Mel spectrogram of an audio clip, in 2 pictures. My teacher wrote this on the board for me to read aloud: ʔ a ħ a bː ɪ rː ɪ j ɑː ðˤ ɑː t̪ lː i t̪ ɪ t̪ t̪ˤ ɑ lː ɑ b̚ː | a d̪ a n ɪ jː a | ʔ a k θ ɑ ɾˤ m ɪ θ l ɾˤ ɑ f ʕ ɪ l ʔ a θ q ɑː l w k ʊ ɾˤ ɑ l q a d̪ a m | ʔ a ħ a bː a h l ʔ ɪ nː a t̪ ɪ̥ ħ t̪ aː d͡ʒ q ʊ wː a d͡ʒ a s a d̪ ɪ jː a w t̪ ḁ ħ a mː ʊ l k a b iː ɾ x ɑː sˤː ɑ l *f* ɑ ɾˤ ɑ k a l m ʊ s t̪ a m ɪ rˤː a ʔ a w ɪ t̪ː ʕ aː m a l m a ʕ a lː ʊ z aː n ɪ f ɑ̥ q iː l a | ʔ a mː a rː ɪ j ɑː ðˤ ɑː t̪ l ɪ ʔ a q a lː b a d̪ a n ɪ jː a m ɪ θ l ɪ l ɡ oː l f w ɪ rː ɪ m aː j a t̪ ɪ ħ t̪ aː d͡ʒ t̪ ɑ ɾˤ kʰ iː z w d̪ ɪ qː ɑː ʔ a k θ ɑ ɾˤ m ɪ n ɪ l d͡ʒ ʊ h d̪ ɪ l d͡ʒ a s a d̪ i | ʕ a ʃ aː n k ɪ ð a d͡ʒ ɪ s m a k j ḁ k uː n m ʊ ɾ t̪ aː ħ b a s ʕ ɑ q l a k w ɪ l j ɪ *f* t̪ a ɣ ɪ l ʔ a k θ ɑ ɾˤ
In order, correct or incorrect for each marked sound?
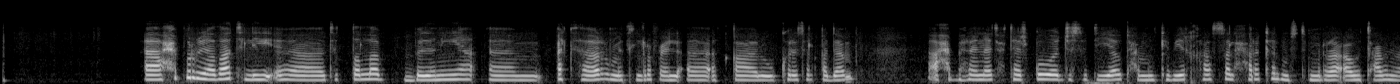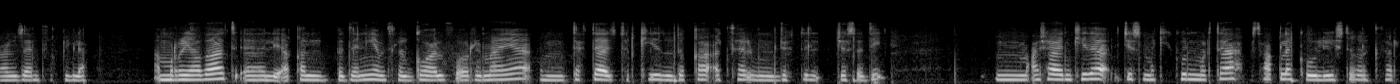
incorrect, incorrect

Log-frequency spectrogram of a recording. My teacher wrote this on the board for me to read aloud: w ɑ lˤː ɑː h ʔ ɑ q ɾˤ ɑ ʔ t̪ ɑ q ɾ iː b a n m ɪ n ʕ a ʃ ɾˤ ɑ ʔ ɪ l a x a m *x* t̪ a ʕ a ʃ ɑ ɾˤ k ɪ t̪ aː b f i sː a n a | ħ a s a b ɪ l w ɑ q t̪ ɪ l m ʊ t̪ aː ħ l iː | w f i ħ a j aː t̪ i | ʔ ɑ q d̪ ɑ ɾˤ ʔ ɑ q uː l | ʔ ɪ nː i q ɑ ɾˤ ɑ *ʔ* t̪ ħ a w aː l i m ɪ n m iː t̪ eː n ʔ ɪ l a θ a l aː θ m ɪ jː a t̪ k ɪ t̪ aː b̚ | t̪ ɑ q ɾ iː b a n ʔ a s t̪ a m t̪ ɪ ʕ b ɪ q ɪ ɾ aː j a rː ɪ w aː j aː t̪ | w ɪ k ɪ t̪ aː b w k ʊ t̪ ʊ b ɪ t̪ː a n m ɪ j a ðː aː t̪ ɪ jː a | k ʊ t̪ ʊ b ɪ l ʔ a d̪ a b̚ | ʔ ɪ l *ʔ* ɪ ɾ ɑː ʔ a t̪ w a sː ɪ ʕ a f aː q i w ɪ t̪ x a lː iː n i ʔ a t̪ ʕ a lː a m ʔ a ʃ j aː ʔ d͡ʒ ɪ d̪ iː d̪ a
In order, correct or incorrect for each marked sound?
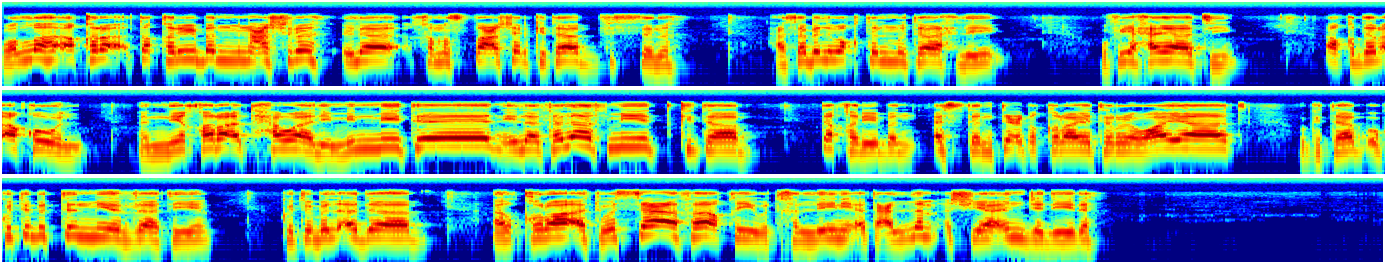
incorrect, correct, incorrect

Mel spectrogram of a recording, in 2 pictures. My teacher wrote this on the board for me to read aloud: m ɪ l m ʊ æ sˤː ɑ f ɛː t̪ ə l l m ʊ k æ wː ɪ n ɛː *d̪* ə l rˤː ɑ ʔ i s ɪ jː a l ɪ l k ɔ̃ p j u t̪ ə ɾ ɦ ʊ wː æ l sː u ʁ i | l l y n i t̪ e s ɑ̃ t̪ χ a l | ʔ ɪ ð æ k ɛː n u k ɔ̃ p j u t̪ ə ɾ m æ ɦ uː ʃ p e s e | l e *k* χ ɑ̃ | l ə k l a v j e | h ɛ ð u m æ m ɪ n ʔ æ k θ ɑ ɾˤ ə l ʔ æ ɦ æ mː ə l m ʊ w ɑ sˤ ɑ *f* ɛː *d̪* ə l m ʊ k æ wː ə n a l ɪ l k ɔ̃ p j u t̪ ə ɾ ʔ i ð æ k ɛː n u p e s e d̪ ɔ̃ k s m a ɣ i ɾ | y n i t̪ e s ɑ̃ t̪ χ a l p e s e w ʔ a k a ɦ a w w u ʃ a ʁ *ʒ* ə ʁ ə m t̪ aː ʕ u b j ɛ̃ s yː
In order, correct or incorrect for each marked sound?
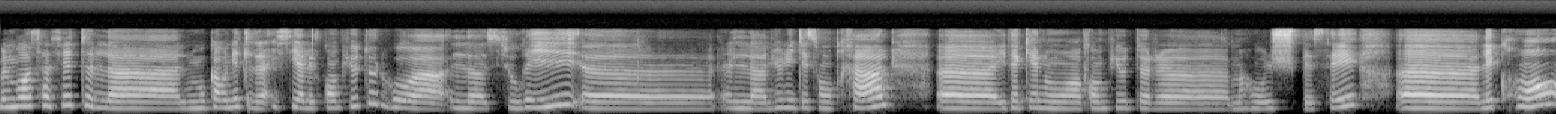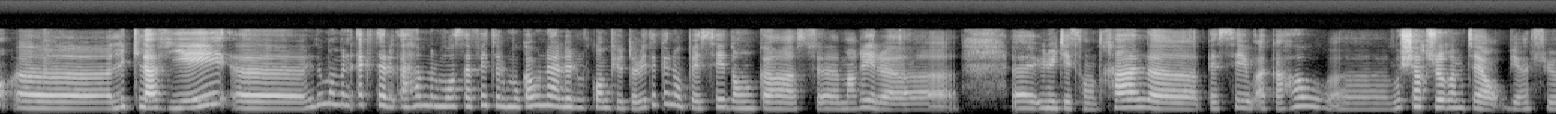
incorrect, correct, correct, incorrect, correct

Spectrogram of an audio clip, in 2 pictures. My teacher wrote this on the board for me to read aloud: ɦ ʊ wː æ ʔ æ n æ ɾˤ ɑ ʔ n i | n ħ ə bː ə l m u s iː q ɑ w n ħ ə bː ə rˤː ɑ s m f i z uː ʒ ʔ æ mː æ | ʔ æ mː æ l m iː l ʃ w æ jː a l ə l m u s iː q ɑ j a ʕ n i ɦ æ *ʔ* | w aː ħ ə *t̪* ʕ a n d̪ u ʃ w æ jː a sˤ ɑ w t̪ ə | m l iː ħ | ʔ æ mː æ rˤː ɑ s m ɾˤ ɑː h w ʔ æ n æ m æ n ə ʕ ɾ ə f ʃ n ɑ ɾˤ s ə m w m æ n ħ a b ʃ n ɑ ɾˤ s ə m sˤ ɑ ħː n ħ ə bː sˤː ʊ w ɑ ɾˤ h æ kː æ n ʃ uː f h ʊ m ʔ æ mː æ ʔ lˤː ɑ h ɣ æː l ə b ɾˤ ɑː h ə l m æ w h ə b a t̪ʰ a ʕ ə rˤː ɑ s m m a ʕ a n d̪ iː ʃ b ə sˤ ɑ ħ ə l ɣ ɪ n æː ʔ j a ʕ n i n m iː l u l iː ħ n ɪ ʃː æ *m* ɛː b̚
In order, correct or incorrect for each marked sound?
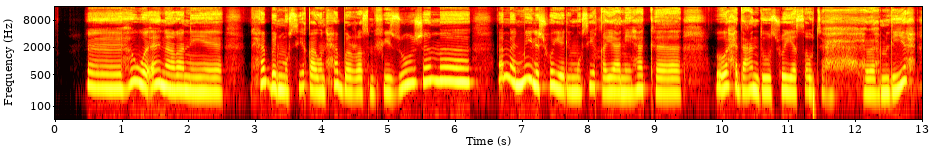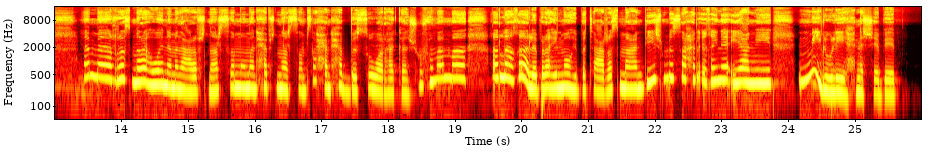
incorrect, incorrect, incorrect

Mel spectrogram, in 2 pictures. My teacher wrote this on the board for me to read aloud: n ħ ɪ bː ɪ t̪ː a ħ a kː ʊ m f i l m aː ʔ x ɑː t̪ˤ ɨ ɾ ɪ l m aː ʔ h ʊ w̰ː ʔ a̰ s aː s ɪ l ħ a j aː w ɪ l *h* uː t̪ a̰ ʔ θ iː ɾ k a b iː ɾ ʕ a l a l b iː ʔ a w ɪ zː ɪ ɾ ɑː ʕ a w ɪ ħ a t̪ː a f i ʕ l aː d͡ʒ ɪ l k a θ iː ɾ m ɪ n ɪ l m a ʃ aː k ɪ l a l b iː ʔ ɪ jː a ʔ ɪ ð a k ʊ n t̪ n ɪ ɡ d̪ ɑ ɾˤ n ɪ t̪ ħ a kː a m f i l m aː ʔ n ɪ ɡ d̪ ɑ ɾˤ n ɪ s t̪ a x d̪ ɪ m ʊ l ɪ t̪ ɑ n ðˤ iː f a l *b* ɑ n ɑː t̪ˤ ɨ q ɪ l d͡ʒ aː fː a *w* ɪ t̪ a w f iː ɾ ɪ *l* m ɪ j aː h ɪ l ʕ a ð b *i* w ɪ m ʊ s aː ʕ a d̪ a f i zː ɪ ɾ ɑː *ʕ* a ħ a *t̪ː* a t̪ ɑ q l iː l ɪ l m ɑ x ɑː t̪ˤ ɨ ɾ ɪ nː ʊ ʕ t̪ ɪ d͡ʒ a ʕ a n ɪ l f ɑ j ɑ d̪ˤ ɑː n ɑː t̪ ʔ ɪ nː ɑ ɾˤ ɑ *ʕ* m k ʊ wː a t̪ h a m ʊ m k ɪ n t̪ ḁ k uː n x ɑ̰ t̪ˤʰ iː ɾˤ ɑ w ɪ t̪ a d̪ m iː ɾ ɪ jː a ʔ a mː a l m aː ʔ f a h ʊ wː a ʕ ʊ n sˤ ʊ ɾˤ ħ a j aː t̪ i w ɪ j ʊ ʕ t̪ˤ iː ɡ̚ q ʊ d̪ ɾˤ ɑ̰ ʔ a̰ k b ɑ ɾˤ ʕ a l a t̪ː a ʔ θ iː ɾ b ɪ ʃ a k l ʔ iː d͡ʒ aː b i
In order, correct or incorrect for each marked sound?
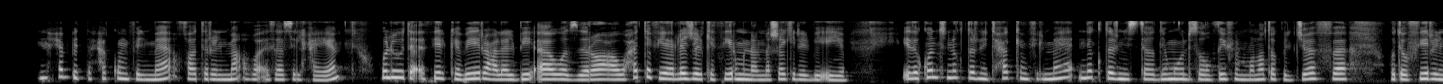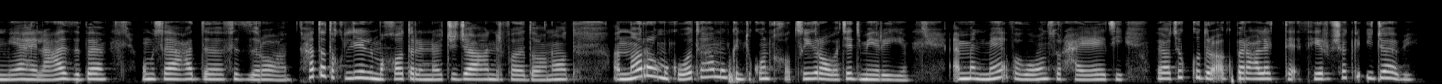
correct, incorrect, correct, correct, incorrect, correct, correct, incorrect

